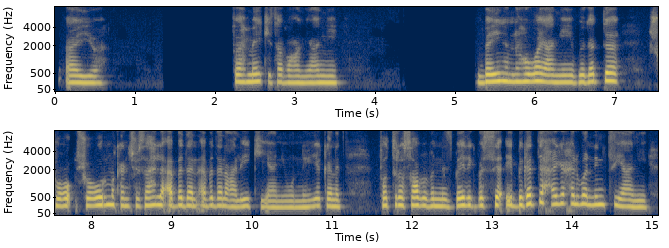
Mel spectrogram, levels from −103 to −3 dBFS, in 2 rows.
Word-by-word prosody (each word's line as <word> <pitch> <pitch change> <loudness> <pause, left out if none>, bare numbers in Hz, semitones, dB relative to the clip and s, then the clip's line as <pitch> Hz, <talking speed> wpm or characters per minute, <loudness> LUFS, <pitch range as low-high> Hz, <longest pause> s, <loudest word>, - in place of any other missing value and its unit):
أيوه. 200 -2 -1 1.6
فاهماكِ، 230 0 0
طبعًا 205 -1 -2
يعني 205 0 -1 1.7
باين 230 +4 +4
إن 230 -1 +1
هو 235 +1 +3
يعني 215 -2 +1
بجد 230 +4 +2 0.4
شعو 225 0 0
شعور 240 +2 +2
ما 260 0 +2
كانش 225 -1 -5
سهل 245 +3 +1
أبدًا 230 -1 0
أبدًا 230 0 -2
عليكِ 210 +1 -4
يعني، 190 -1 -4
وإن 185 0 -3
هي 205 +4 -2
كانت 210 -2 -2 0.4
فترة 235 +1 -1
صعبة 240 0 +2
بالنسبة 215 0 0
لِك، 240 -3 +1
بس 235 +2 -2
آآ - - +4
بجد 270 +7 +2
حاجة 295 -2 0
حلوة 285 -1 +1
إن 260 -1 0
أنتِ 270 0 -1
يعني 200 -4 -1
225 Hz, 130 wpm, -22 LUFS, 210-240 Hz, 1.7 s, باين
